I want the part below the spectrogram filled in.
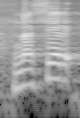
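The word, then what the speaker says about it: Natsir: Nasir, N-A-T-S-I-R, ejaan dia, Nasir.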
